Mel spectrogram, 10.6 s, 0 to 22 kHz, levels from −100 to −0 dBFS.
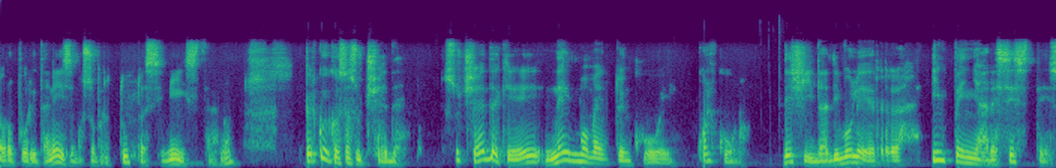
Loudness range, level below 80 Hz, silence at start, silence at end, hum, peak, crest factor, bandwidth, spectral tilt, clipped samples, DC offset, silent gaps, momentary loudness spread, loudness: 2 LU; -62 dBFS; 0 s; 0 s; none; -2 dBFS; 18 dB; 8.6 kHz; -4 dB/octave; under 0.1%; under 0.1%; none; 11 LU; -21 LUFS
